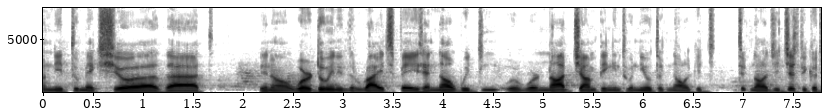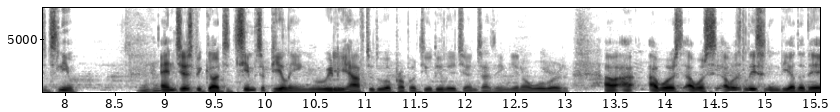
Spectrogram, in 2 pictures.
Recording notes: Recorded at World Retail Congress 2022.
